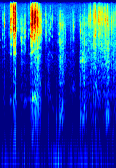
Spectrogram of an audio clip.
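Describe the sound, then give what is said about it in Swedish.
Potato chips are eaten with faint, crisp crunching, two sharp bites followed by softer, irregular chewing crunches, with no talk. “Jag ska bara äta chips. Jag ska ta chips.”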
